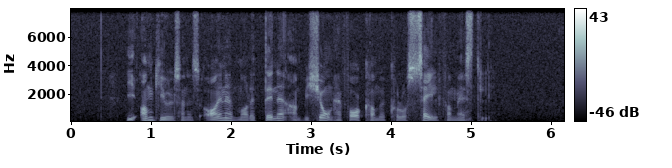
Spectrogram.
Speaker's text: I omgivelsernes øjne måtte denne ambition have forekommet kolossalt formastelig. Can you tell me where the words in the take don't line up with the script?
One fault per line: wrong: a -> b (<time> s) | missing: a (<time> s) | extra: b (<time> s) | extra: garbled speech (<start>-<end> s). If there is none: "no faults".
no faults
